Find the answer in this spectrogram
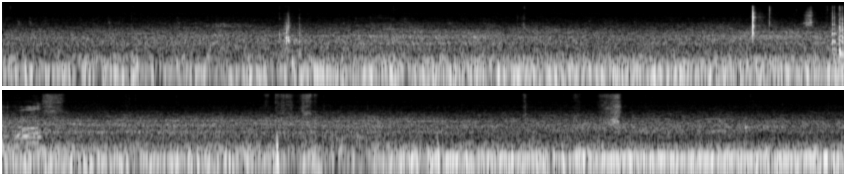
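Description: A low, steady rumble, which settles into a steadier deep hum about twelve seconds in, with a few faint clicks scattered through it.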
